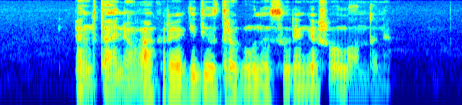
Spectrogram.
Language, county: Lithuanian, Vilnius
